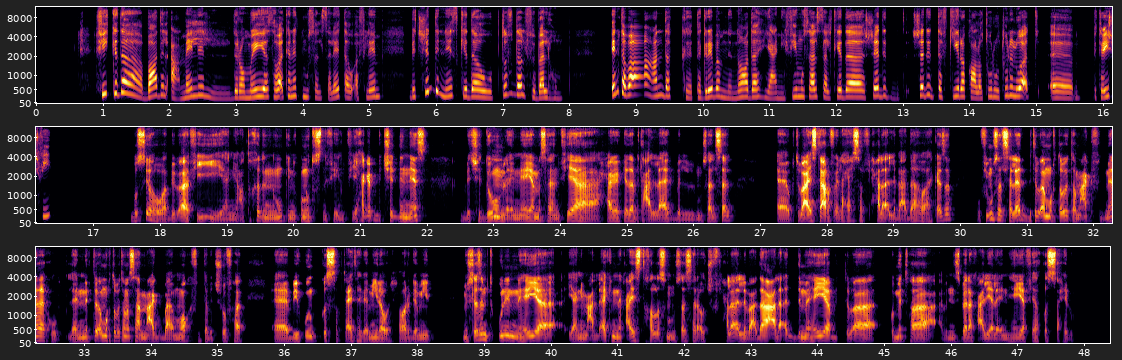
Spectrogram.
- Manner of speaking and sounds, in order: none
- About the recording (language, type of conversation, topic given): Arabic, podcast, ليه بعض المسلسلات بتشدّ الناس ومبتخرجش من بالهم؟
